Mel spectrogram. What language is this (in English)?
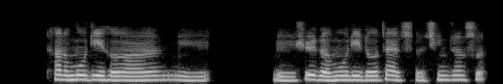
Chinese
